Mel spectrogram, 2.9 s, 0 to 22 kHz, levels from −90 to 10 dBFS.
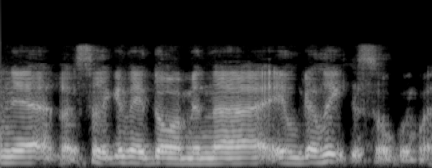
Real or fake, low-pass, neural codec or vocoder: fake; 7.2 kHz; codec, 16 kHz, 4.8 kbps, FACodec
